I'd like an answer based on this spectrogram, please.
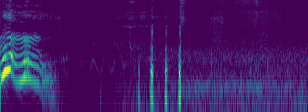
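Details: Alaskan Malamute talking back, opening with a short wavering moan that falls away, then a pause and four quick sharp knocks or taps against a low background hum.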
